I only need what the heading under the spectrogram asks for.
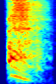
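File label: death, dialogue generic Italian; mohaa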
